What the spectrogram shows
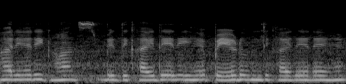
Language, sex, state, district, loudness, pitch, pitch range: Hindi, female, Bihar, Gopalganj, -27 LUFS, 210 Hz, 200-215 Hz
